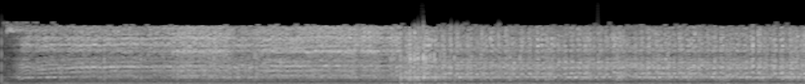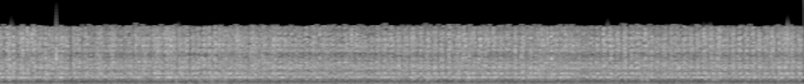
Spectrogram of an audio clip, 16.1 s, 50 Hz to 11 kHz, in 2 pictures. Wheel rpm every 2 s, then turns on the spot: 110, 160, 150, 160, 160, 160, 150, 160.
none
